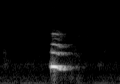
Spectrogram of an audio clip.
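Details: Husky kept with a litter of seven four-week-old pups, two male and five female, alongside adult huskies; one short tonal whine, clear and harmonic, rises and then falls away in under half a second against near silence.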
